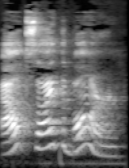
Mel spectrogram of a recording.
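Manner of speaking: ordinary delivery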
